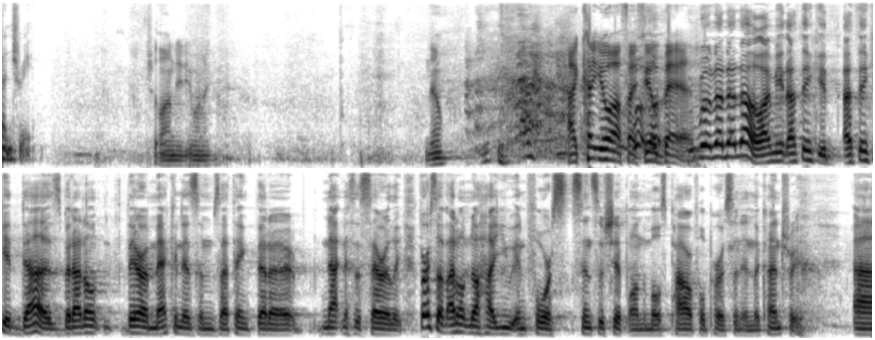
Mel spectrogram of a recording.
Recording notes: panel from the 2022 Aspen Ideas Festival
